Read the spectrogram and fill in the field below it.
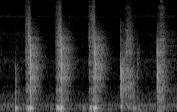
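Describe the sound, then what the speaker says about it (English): A knife chops peeled onions into small pieces on a board for a cottage pie, with five crisp, evenly spaced cuts, close and clear, and no talking. "skinning and then cutting into small pieces"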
